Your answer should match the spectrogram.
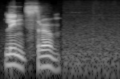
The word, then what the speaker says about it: Lindström: my last name as it's supposed to be pronounced. How do you say it? Lindström.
